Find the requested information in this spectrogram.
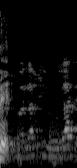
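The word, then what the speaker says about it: ولم يولد: Walam Yulad. Wa lam yu, il faut tirer le yu.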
